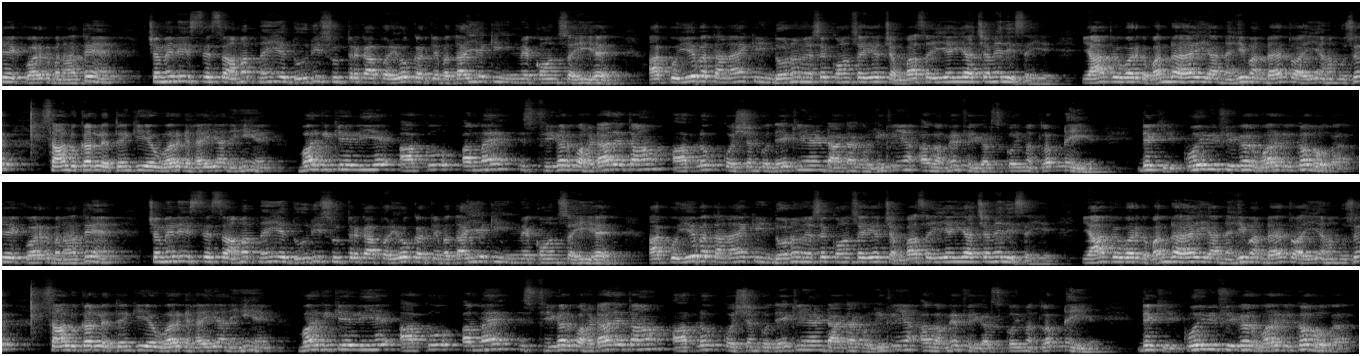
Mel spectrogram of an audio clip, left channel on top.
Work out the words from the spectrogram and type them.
एक वर्ग बनाते हैं। चमेली इससे सहमत नहीं है, दूरी सूत्र का प्रयोग करके बताइए कि इनमें कौन सही है। आपको ये बताना है कि इन दोनों में से कौन सही है, चंपा सही है या चमेली सही है। यहाँ पे वर्ग बन रहा है या नहीं बन रहा है, तो आइए हम उसे सॉल्व कर लेते हैं कि ये वर्ग है या नहीं है। वर्ग के लिए आपको, अब मैं इस फिगर को हटा देता हूं, आप लोग क्वेश्चन को देख लिए, डाटा को लिख लिए, अब हमें फिगर से कोई मतलब नहीं है। देखिए कोई भी फिगर वर्ग कब होगा,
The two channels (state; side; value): normal; both; correlation 0.58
